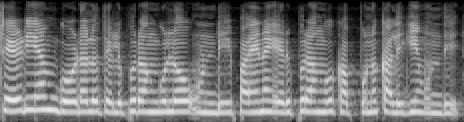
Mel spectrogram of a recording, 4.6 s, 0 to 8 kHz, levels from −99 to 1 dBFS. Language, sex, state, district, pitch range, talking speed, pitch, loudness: Telugu, female, Telangana, Hyderabad, 250-265 Hz, 140 wpm, 255 Hz, -14 LUFS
